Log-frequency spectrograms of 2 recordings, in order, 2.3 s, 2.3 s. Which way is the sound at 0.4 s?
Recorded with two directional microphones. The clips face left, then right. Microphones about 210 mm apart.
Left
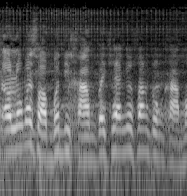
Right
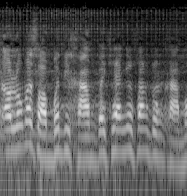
Centre (ahead or behind).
